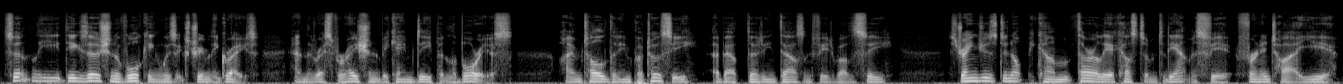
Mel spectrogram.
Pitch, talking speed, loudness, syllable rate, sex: 115 Hz, 185 wpm, -19 LUFS, 5.7 syllables/s, male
